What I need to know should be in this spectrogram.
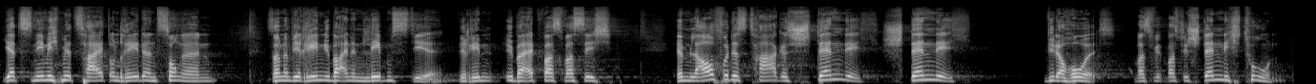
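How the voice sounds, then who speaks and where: A man delivers a sermon with earnest emphasis, often pausing on fillers and restarting phrases. His voice sits high and rings bright and forceful. The sound carries a long reverb from a large church hall. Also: steady tone. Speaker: preacher.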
